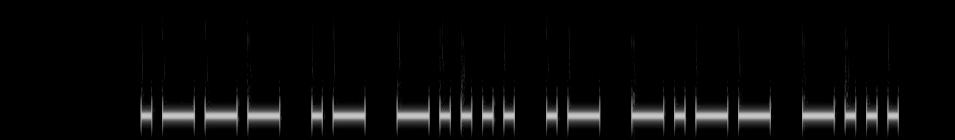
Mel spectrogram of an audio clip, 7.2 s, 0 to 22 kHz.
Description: Morse code, heard as a keyed tone, about 15 wpm, 700 Hz. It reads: JA6AYB
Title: DXCC-100 Call Signs - 6 Characters - Repeated 2x - 15wpm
